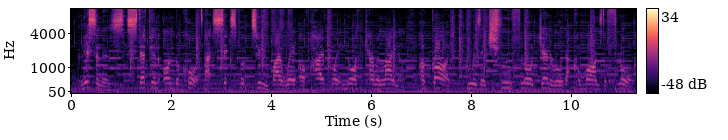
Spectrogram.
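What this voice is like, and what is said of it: Sports announcer voice. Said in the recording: “let me get my announcer voice on”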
